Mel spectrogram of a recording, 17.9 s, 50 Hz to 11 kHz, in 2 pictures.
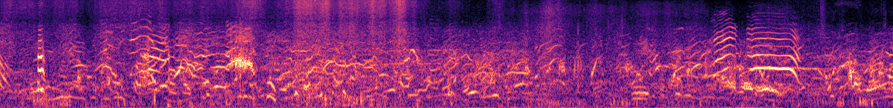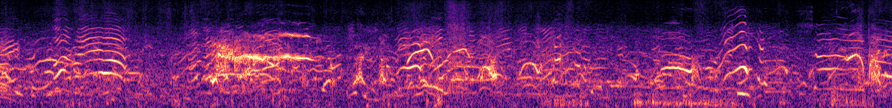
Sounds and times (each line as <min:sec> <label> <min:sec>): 0:00.0 children sledding and sliding down sacks 0:17.8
